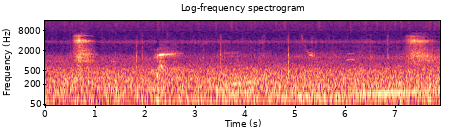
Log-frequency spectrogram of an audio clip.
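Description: Steady low rumble of wind and surf on a beach, with a few short high calls scattered through it and a low steady hum in the second half.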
